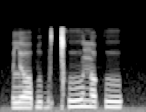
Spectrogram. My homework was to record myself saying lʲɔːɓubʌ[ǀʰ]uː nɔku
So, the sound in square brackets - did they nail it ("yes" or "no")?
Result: yes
